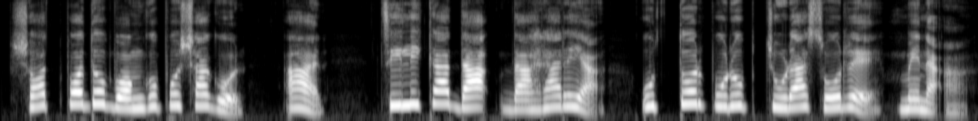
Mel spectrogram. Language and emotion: Santali, neutral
